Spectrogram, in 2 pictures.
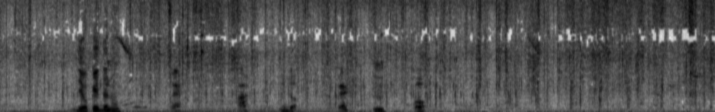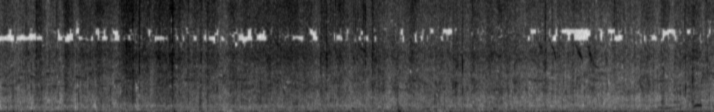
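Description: Horses' hooves thud softly on grass.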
